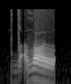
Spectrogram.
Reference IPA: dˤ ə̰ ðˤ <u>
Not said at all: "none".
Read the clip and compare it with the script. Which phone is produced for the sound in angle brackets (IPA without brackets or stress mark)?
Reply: o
